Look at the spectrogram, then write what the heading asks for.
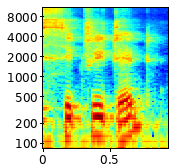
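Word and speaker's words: secreted: ভেনমা সনে with modified teeth connected to poison glands in which venom is সিক্রেটেড and stored. সিক্রেটেড। আমি sorry উচ্চারণটা ভুল বলেছি সিক্রেটেড এন্ড স্টোলড স আপনারা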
